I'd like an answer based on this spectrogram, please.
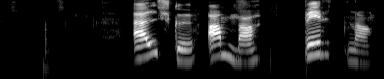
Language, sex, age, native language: Icelandic, male, 8, Icelandic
